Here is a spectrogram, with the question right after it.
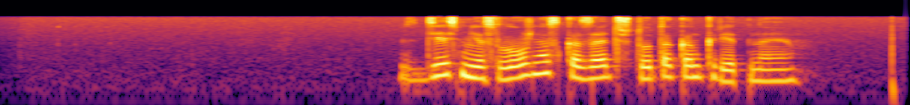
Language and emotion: Russian, neutral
